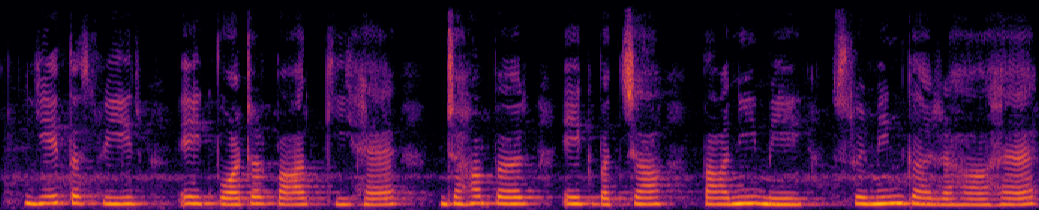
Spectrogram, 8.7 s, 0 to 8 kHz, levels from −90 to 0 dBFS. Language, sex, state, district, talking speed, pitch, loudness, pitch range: Hindi, female, Uttar Pradesh, Jalaun, 120 wpm, 245 Hz, -26 LUFS, 230-255 Hz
